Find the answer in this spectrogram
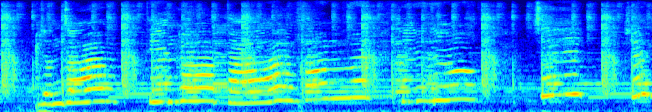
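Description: A child's voice chanting Chinese vocabulary words one after another in a steady rhythm, over backing music with a beat.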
